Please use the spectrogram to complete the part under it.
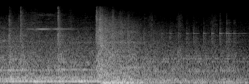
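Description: A heavy ladder drops onto a ledge with a loud thud.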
